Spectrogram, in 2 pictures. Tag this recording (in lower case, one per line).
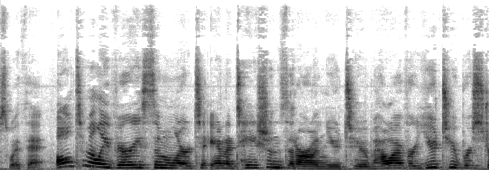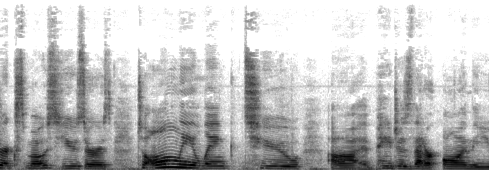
speech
